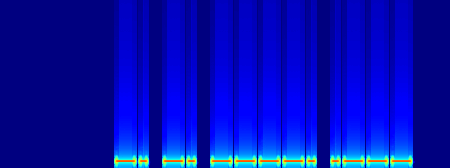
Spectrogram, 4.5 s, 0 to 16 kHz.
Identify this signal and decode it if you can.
Morse code, heard as a keyed tone, about 20 wpm, 700 Hz. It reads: NN9J
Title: USA Call Signs - 4 Characters - 4x Character Spacing - 20wpm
